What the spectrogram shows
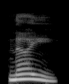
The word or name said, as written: ಣ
